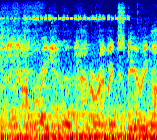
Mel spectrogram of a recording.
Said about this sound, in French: J'envoie un drone avec un centre de commandement qui pilote le drone. Voilà, on est à bord du drone comme dans un jeu vidéo. On survole un paysage un peu aride.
